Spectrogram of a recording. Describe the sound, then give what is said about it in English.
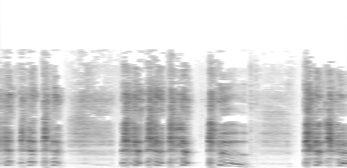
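A harsh hacking cough from a girl due for a breathing treatment comes in several rapid fits of short, rasping bursts, with a wheezy, whistling intake between them and no talking. “Hack, cough, cough, cough.”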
